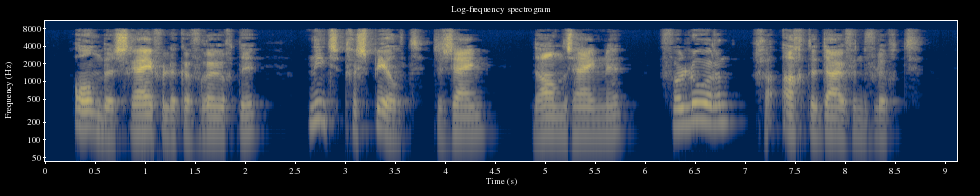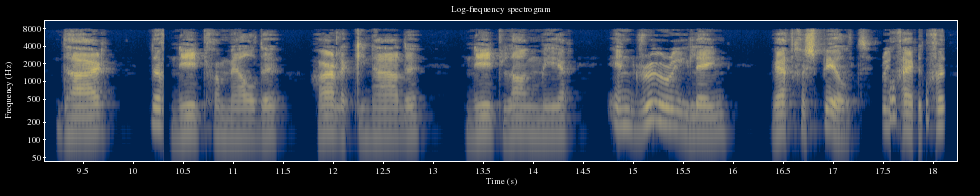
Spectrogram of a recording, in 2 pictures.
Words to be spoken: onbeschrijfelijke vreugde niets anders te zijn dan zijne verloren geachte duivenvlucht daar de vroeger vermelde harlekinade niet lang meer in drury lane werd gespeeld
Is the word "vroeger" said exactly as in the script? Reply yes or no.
no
